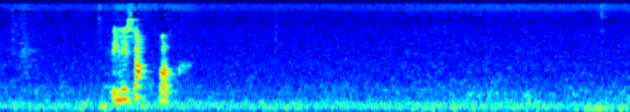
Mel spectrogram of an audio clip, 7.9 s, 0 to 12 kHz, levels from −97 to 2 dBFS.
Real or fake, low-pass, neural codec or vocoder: real; 10.8 kHz; none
